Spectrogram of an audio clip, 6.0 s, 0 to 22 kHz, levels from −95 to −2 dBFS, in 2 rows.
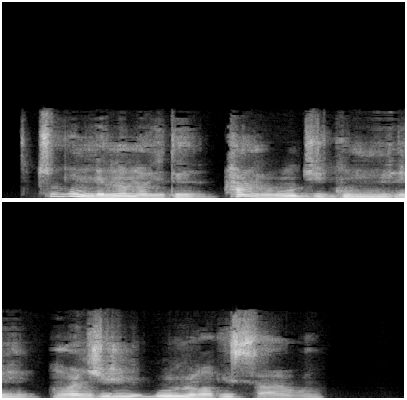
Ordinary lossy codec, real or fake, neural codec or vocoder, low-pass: AAC, 32 kbps; fake; autoencoder, 22.05 kHz, a latent of 192 numbers a frame, VITS, trained on one speaker; 9.9 kHz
